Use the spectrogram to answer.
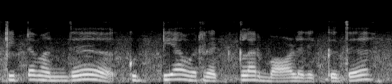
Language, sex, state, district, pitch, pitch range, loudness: Tamil, female, Tamil Nadu, Kanyakumari, 195 Hz, 170-215 Hz, -12 LUFS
